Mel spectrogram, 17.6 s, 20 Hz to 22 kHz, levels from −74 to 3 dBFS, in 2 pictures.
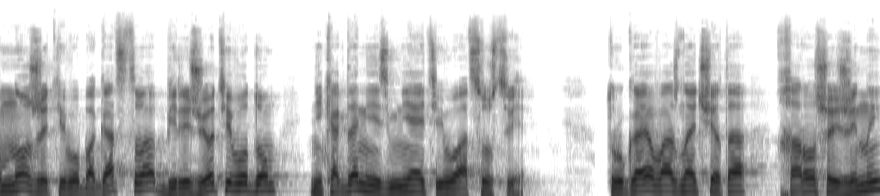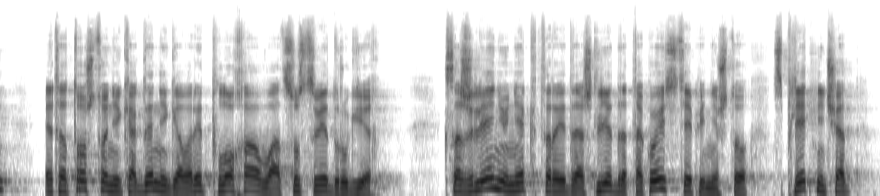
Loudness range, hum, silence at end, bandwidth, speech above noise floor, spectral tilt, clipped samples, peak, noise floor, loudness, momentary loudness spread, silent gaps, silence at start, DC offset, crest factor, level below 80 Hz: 1 LU; none; 0.3 s; 15 kHz; 42 dB; -5.5 dB/octave; under 0.1%; -2 dBFS; -53 dBFS; -12 LUFS; 6 LU; none; 0 s; 0.2%; 10 dB; -42 dBFS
